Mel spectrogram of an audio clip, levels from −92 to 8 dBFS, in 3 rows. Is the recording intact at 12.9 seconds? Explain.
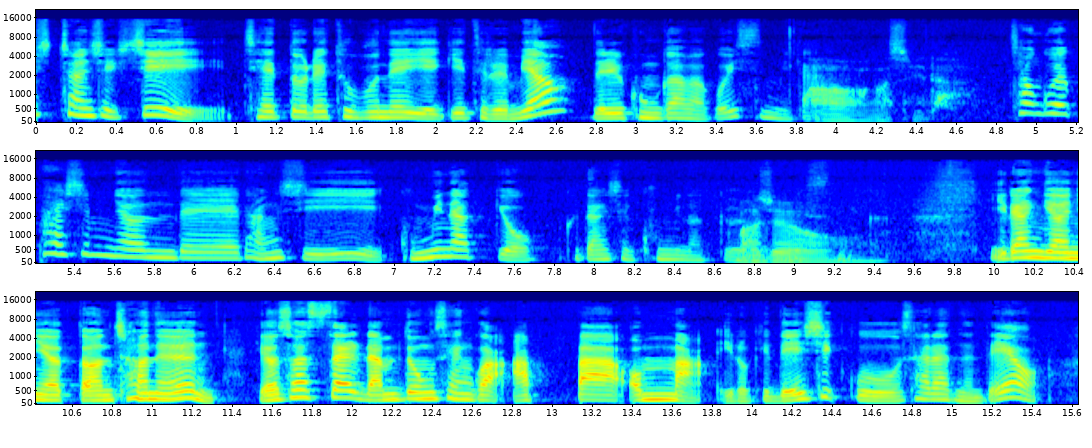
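No. At 12.9 seconds the automatic gain control is partway through a gradual gain reduction that runs from 10.07 to 14.42 s. Having judged the input too loud or its background noise too strong, it pulls the level down by about 4 dB across that span. Because the gain is applied to the whole signal, the speech fades steadily and the room noise beneath it sinks by the same amount, unlike a talker simply moving away from the microphone.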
